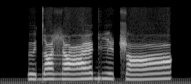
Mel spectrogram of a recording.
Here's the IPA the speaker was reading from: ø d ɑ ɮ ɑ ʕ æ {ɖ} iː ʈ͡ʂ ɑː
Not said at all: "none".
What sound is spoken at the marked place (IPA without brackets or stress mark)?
ɡ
